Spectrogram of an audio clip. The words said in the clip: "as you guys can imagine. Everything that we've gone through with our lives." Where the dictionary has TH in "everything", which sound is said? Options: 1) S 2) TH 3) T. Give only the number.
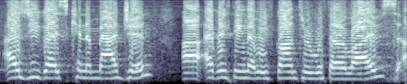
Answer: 2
